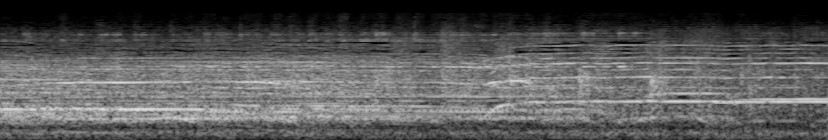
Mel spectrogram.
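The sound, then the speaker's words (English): A large crowd at a campaign event in New Hampshire cheers and shouts continuously and loudly, with bells clanging through the roar, their bright ringing tones cutting above the steady wall of noise. “You hear those bells in the background? Aren't those reserved usually for like Olympic ski runs, things like that?”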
